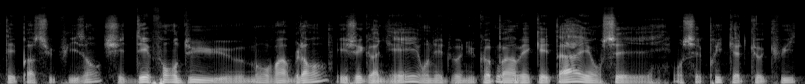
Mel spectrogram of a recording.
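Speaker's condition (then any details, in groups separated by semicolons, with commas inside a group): No condition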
